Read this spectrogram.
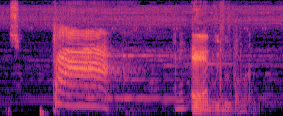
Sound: goblin screaming

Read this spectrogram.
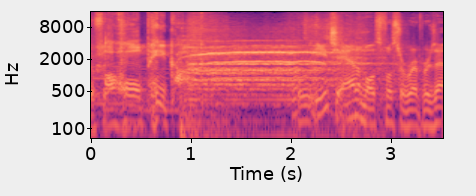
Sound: peacock screams and choir ahs

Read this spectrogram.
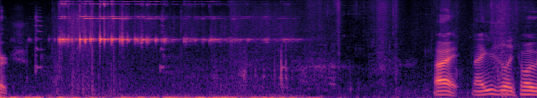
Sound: bell rings; device beeps

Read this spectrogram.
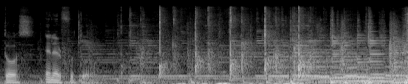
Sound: clapping

